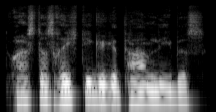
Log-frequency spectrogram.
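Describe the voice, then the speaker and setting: A man voicing a stern but motherly older noblewoman, calm and reassuring, in an audiobook. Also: fairly low pitch, measured pace, dry recording, clean studio sound.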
